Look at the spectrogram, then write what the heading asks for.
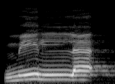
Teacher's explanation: নুন সাকিনের পরে লাম ইদগমে বেলাগুনার হরফ আসছে তাই এই মিম লামের সাথে গুন্না ছাড়া মিলাইয়া পড়তে হবে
